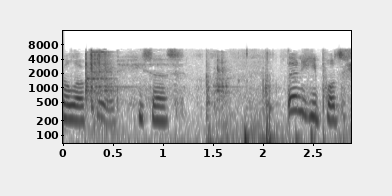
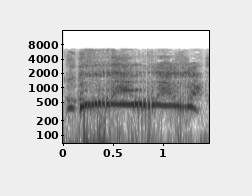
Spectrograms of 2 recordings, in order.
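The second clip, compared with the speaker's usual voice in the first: long, high rolled roar; mock battle roar; 12 semitones higher, much slower than usual. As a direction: growl it out high, mimicking a frantic gamer. Straining to beat a game level.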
